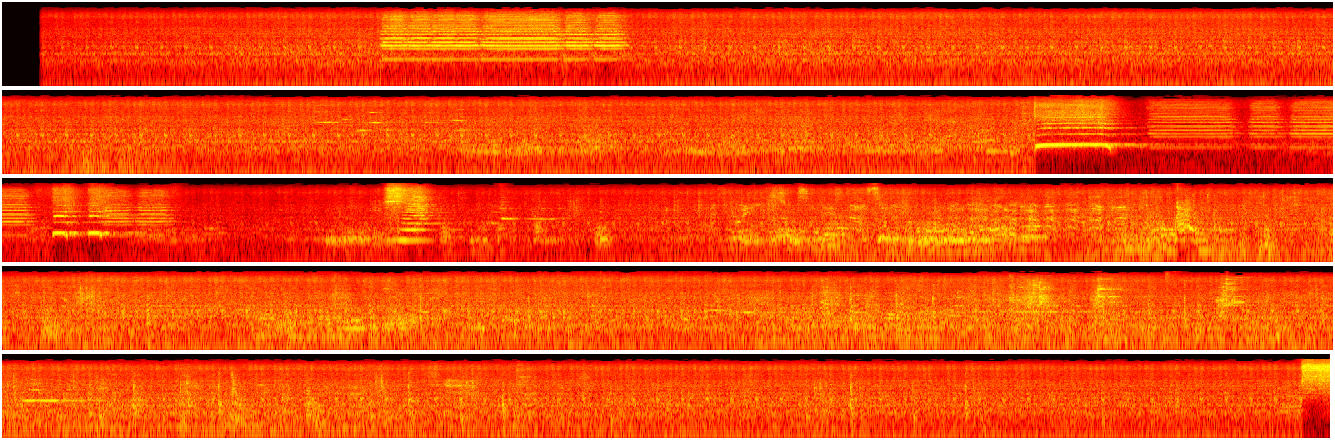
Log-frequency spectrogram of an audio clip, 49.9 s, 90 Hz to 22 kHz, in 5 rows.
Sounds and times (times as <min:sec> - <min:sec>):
Train: 0:00.3 - 0:49.8.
